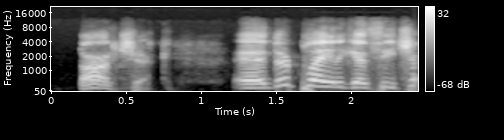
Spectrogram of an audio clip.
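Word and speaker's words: Dončić: Doncic, and they're playing against each other.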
